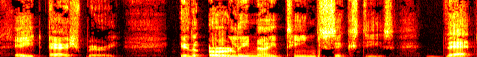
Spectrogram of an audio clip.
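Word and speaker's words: Haight-Ashbury: specifically coming out of hate ashberry and if you're not familiar with hate ashberry h AI G HT ashberry some people pronounce it height but it's hate ashberry in the early 1960s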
